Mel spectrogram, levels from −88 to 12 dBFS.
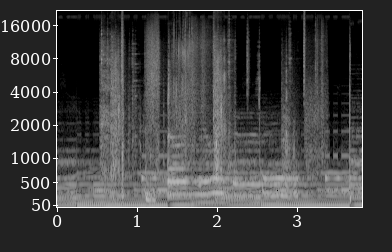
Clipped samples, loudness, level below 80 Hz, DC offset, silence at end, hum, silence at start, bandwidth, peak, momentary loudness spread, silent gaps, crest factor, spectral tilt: under 0.1%; -23 LUFS; -30 dBFS; under 0.1%; 0 s; none; 0 s; over 20 kHz; -2 dBFS; 8 LU; none; 20 dB; -4 dB/octave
